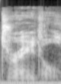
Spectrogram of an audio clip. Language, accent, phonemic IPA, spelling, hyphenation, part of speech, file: English, General American, /ˈdɹeɪdl̩/, dreidel, drei‧del, noun, En-us-dreidel.oga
